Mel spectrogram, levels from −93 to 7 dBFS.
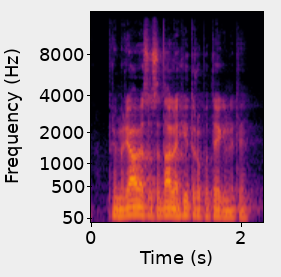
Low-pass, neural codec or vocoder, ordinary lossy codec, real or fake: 14.4 kHz; vocoder, 44.1 kHz, 128 mel bands every 512 samples, BigVGAN v2; none; fake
